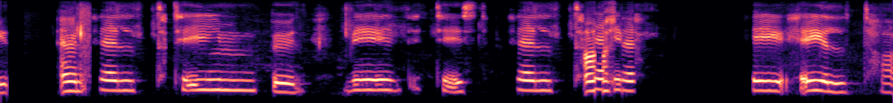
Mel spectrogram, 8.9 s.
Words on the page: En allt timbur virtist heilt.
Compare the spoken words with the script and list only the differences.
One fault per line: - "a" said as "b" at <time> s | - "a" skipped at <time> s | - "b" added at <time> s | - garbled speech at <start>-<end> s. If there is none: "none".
- "allt" said as "heilt" at 1.0 s
- garbled speech at 5.8-6.4 s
